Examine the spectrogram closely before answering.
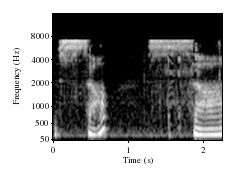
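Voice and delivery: "sa" by itself, s and a held; isolated syllable. Shown as a demonstration. Teacher correcting the spelling with a pupil, isolated syllable. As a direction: sound out "sa" slowly. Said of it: "on entend la syllabe".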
